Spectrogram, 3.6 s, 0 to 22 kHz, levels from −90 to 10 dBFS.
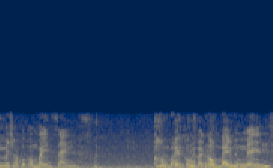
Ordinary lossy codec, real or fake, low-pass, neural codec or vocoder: none; fake; 7.2 kHz; codec, 16 kHz, 8 kbps, FunCodec, trained on LibriTTS, 25 frames a second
